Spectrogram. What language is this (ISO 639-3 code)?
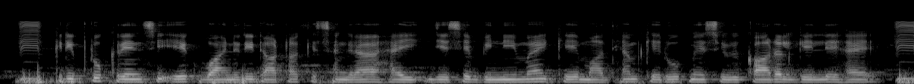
mag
